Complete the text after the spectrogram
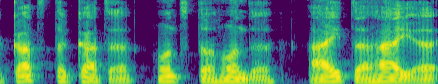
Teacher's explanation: the N disappears, it’s just pronounced [ə]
